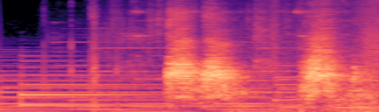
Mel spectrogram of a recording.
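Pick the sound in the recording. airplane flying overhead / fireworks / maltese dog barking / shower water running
maltese dog barking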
